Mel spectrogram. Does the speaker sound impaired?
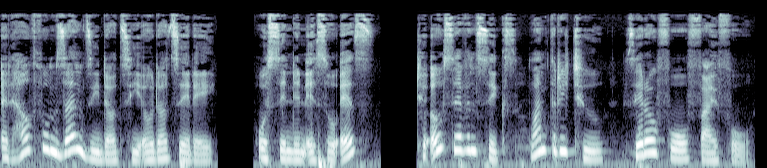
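No.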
